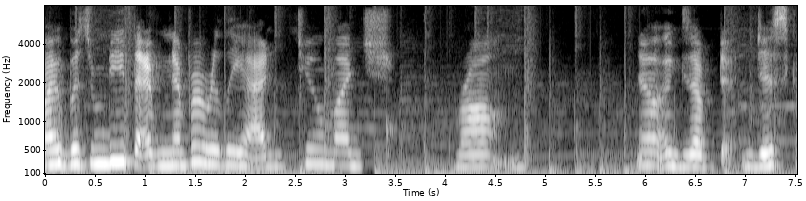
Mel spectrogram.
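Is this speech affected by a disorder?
Yes: Friedreich's ataxia.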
